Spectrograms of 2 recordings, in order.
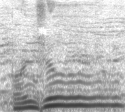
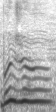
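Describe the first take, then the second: First: The greeting is said at a low pitch. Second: The greeting is said at a high pitch. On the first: The situation is serious or somber. "Rather than going high, you go low" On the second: The mood is cheerful. "Not so much"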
